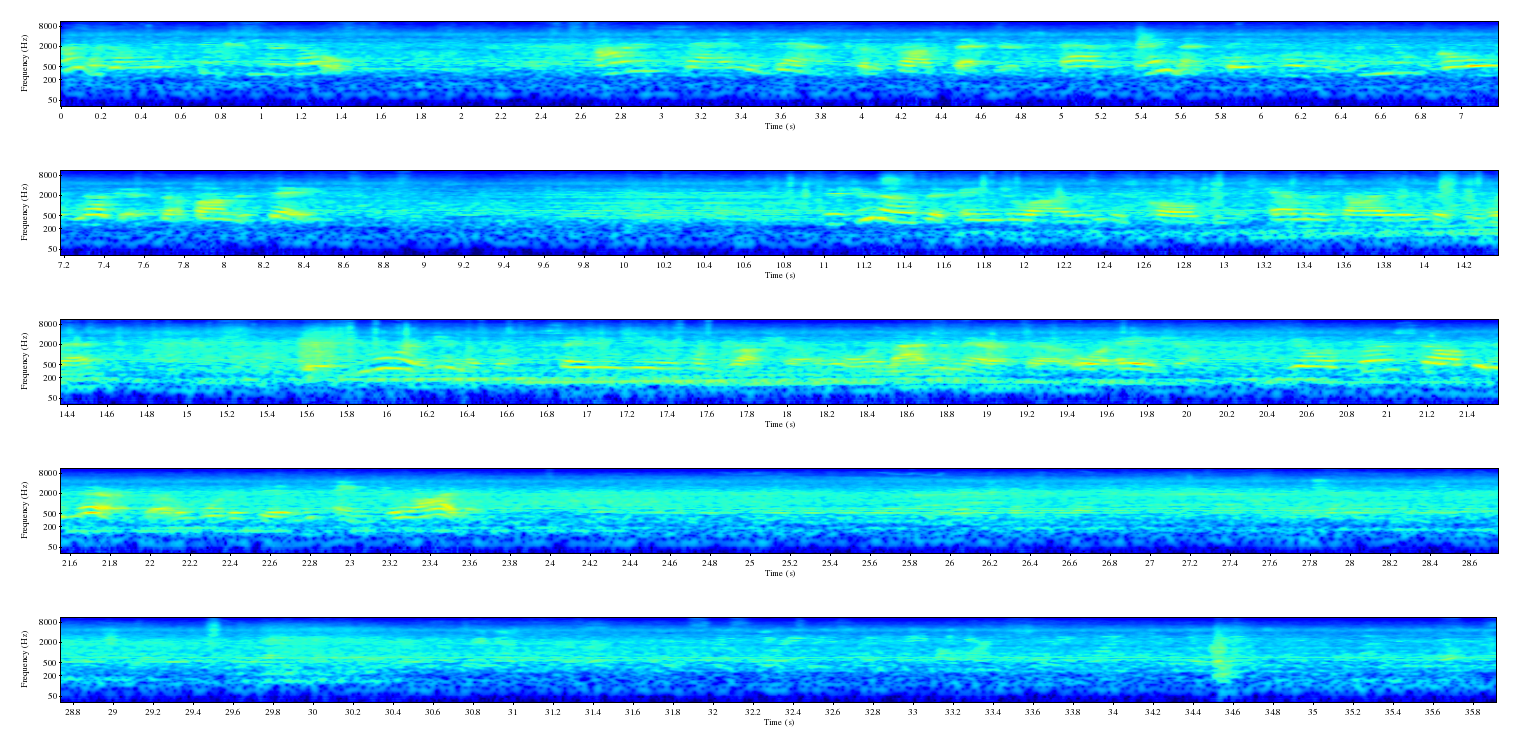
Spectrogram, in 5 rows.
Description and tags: Kiosk at an amusement park in San Francisco 2009 (SF Ca. USA.)
field-recording, fair, san-francisco, rides, park, fun, california-history, san-francisco-bay, carnival, pier-39, history, amusement, purist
